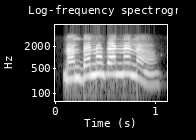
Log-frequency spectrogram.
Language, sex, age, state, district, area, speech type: Odia, female, 30-45, Odisha, Nayagarh, rural, conversation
